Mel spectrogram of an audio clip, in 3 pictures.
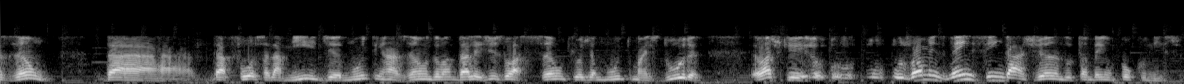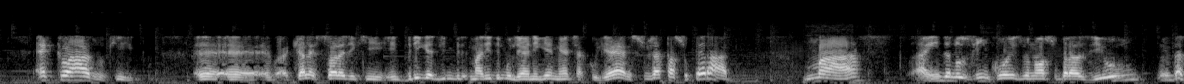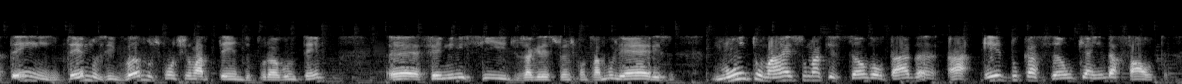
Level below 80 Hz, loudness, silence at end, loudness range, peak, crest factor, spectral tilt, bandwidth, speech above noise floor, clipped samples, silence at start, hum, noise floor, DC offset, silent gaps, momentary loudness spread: -58 dBFS; -17 LUFS; 0.15 s; 2 LU; -2 dBFS; 16 dB; -6.5 dB/octave; 6.8 kHz; 29 dB; under 0.1%; 0 s; none; -46 dBFS; under 0.1%; none; 10 LU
